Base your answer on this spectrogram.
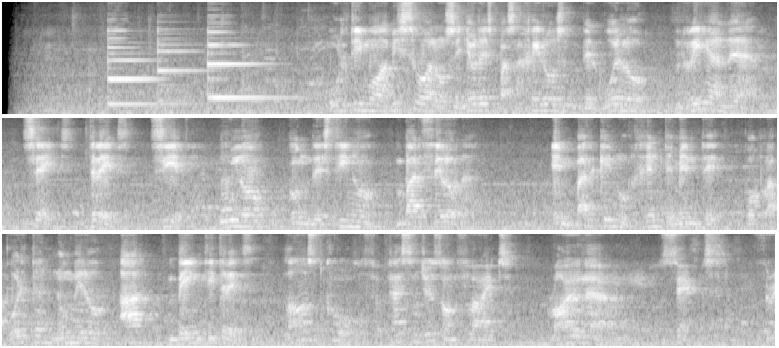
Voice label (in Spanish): ultimo avisto, Flughafen Ansagen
